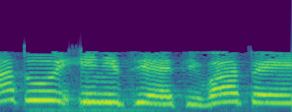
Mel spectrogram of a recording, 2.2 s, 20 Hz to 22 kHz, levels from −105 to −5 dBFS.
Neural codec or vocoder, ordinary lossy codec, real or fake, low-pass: none; AAC, 16 kbps; real; 7.2 kHz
